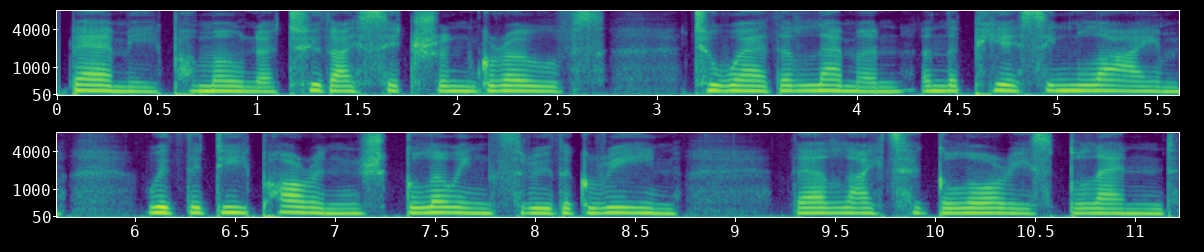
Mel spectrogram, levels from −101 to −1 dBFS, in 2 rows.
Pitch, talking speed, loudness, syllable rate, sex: 175 Hz, 145 wpm, -20 LUFS, 4.1 syllables/s, female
